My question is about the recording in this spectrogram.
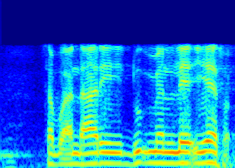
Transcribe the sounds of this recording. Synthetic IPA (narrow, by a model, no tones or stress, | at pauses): sabua̰ndaːɾiduɓimɛnlɛjɛːsɔ̰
